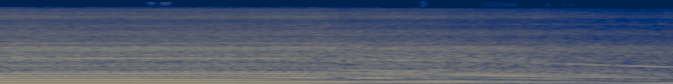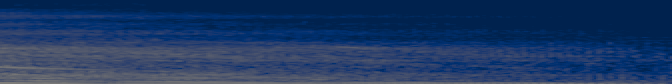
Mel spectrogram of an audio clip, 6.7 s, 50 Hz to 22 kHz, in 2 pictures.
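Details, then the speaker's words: Chinese 150cc GY6 carbureted scooter with the air box removed: note sags and drops in pitch, then fades while bogging off idle before catching at higher rpm. Owner suspects an air-fuel mixture or float problem. "So when you get it to about a certain RPM, then it'll start to catch and run really well. It's just that from stop to that area is where it bogs down."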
